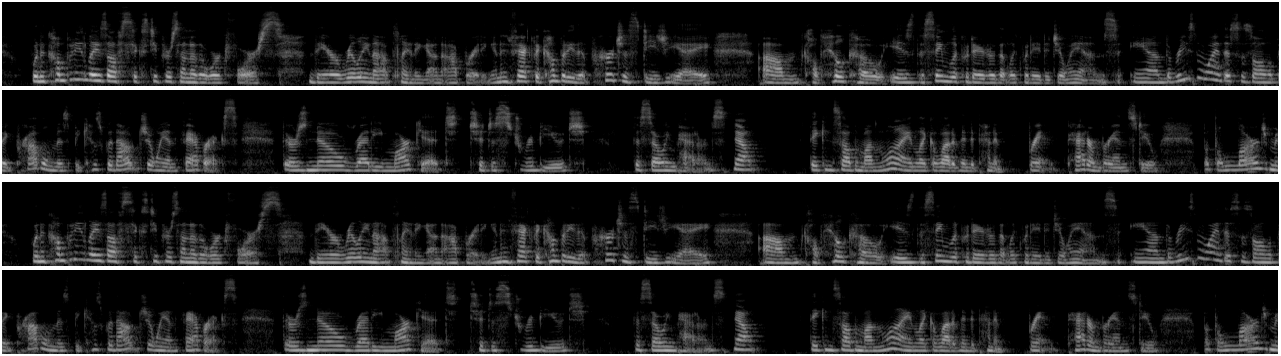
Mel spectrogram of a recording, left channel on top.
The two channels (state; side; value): normal; both; correlation 0.26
